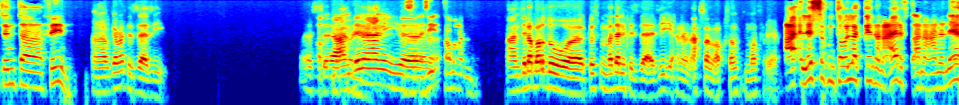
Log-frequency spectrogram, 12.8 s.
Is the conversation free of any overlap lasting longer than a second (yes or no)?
no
